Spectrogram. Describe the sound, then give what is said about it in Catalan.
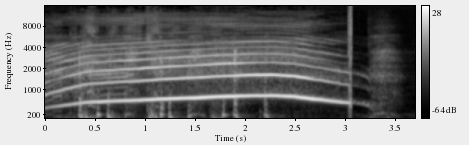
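A single loud alarm siren wail, apparently imitated by a voice, standing for the alarm police receive about a robbery in Madrid in March 2003, slowly rising in pitch for about three seconds, then dropping and cutting off abruptly, with faint low murmuring underneath. “La policia rep l'avís de l'alarma i acudeix ràpid”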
